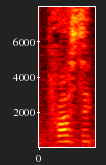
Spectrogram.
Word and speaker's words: Prusik: The Prusik knot, pronounced Prusik, is a real climbing friction hitch.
